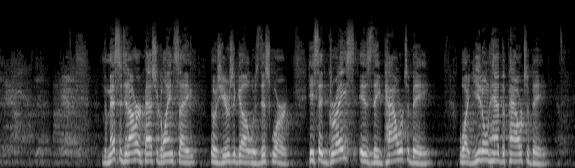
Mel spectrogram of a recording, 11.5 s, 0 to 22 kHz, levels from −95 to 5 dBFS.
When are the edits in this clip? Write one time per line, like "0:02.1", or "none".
0:01.1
